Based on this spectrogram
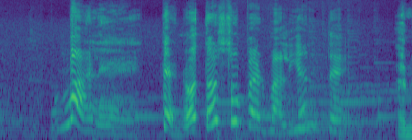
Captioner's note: in Spanish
